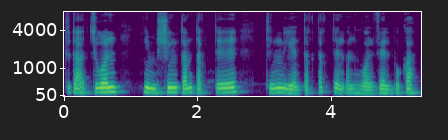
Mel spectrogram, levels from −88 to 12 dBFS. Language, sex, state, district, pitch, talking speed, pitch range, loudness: Mizo, male, Mizoram, Aizawl, 150 Hz, 190 wpm, 135-160 Hz, -17 LUFS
